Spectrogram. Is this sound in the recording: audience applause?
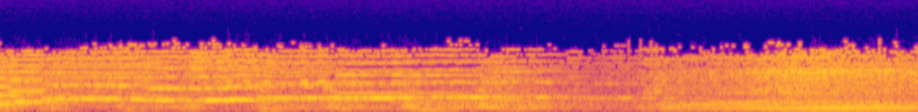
no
